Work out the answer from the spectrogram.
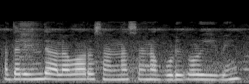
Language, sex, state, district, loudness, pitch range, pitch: Kannada, female, Karnataka, Koppal, -14 LUFS, 225-240 Hz, 230 Hz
